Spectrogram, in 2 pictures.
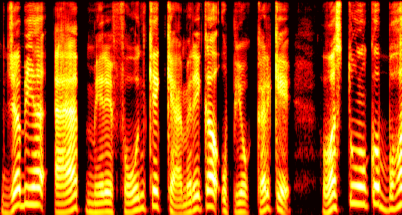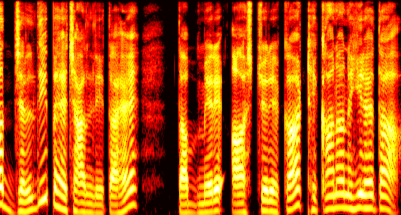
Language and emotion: Hindi, surprised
